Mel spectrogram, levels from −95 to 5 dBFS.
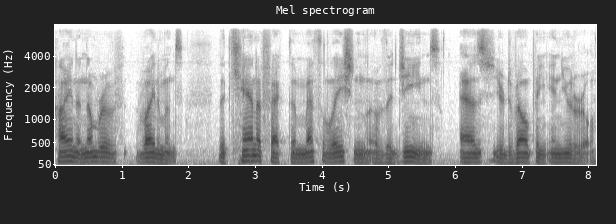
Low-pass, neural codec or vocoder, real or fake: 7.2 kHz; vocoder, 44.1 kHz, 128 mel bands every 256 samples, BigVGAN v2; fake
